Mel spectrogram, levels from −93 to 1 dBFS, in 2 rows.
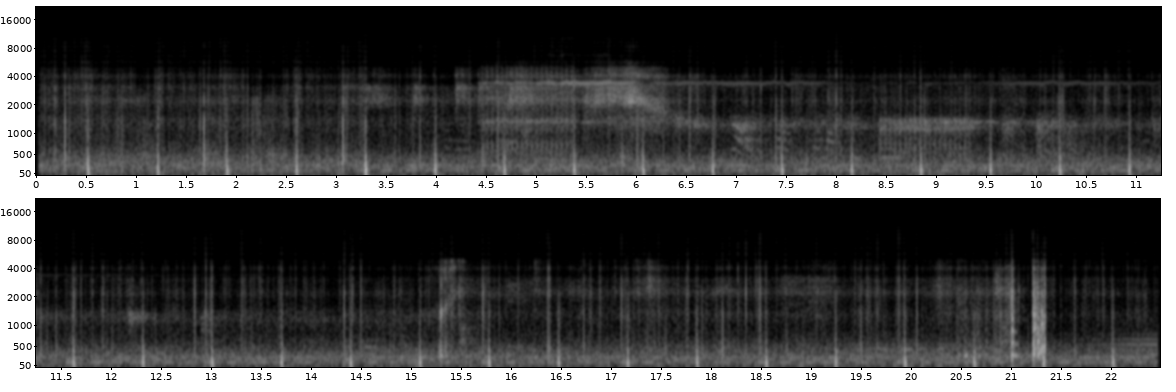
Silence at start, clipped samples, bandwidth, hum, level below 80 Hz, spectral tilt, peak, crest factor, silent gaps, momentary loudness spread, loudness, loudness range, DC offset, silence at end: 0 s; under 0.1%; 9.8 kHz; none; -52 dBFS; -7.5 dB/octave; -12 dBFS; 30 dB; none; 15 LU; -42 LUFS; 6 LU; under 0.1%; 0 s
